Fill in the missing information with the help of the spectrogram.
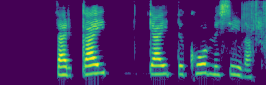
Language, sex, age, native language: Icelandic, female, 7, Icelandic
